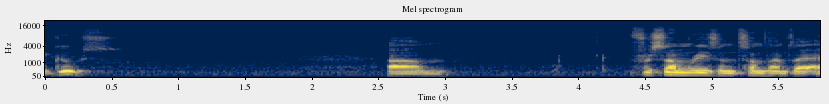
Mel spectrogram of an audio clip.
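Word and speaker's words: Goese: by the name of Mimi Gossi is how I pronounce her last name. I pronounce the name Gossi, though it might very well be that her name is Mimi Goose.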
